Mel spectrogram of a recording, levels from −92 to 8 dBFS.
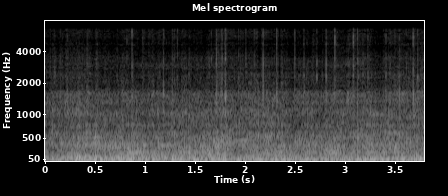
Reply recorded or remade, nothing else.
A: remade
